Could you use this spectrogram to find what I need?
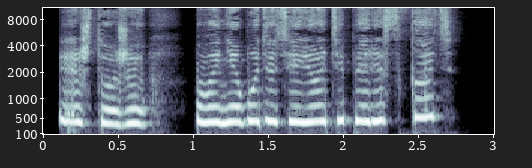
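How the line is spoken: Girl sobbing, hurt. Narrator (Russian): Обиженно всхлипнула девушка

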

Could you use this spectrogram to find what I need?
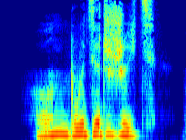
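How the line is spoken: Strained, forced out. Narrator (Russian): выдавил Алистар

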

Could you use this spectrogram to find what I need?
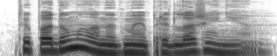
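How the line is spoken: Low muffled question. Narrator (Russian): спросил глухо

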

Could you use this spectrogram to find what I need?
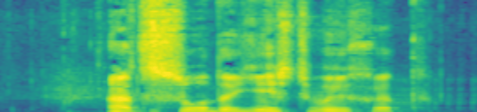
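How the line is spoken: Melodious young female voice. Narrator (Russian): говорит девушка мелодичным голосом

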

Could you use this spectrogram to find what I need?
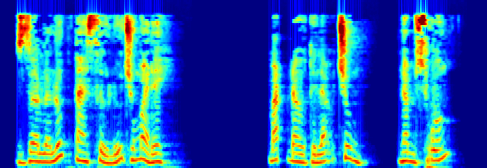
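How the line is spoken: Stern commanding shout. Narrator (Vietnamese): uy nghi như một vị quan tòa, để quát

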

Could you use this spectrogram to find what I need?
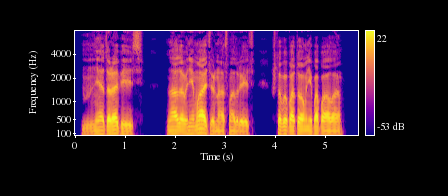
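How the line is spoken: Businesslike bass voice. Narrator (Russian): деловито пробасил второй

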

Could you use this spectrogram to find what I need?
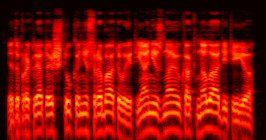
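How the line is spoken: Female shout. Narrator (Russian): Кэрри крикнула

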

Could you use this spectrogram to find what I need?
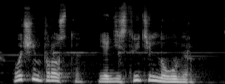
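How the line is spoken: Calm. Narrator (Russian): спокойно сказал Коковенко

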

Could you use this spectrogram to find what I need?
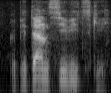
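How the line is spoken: Hoarse. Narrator (Russian): хрипло назвал он себя

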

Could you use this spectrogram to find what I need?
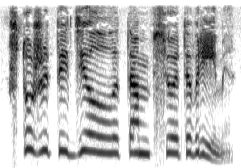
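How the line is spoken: Plain. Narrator (Russian): спросила ее Элизабет

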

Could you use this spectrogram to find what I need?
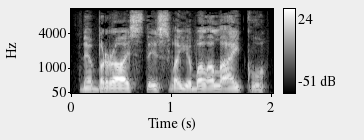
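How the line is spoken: Plain. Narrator (Russian): сказал ему Дуков

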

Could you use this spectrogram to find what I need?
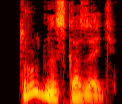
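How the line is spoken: Sighing. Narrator (Russian): вздохнул он

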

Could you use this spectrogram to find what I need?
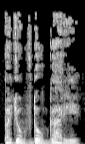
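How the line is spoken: Whisper. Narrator (Russian): прошептала Гермиона

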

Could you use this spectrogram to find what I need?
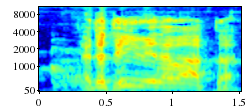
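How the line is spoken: Shouted. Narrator (Russian): крикнул ей Черяев

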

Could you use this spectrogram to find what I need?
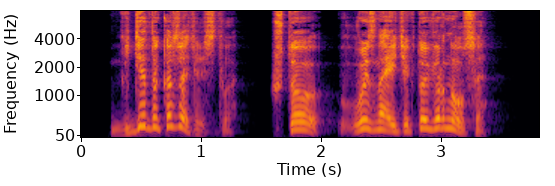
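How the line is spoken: Belligerent tone. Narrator (Russian): Воинственным тоном сказал светловолосый игрок Пуффендуя

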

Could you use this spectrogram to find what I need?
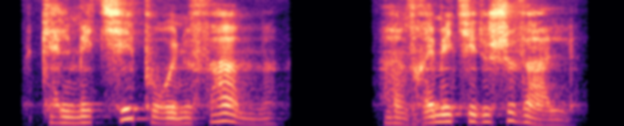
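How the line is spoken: Moved murmur. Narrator (French): Le père Piquedan ému murmura

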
